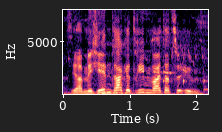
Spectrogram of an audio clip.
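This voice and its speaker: A young pilgrim in a radio play, probing and intent. His voice is high for a man and moves animatedly, with music and outdoor sound behind it. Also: lively intonation, rapid-fire, sharp tone. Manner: inquisitive, intent. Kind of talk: German audio drama acting.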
